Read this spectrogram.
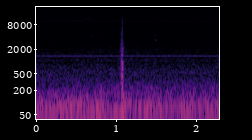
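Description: A ball is set down on the table with a soft click.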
